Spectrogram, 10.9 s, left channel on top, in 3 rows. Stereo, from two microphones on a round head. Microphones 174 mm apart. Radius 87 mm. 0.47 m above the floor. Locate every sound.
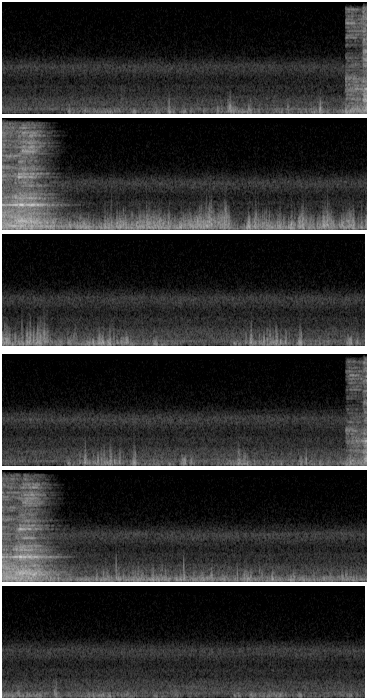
3.4 s dishes clattering: 45° left (ahead or behind), 1.7 m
